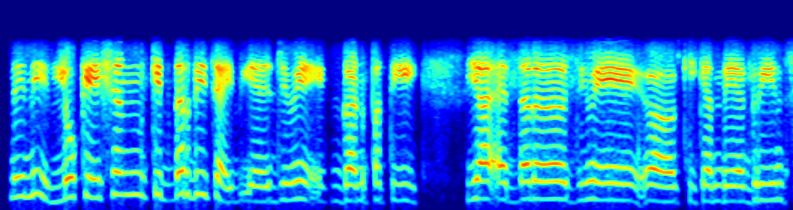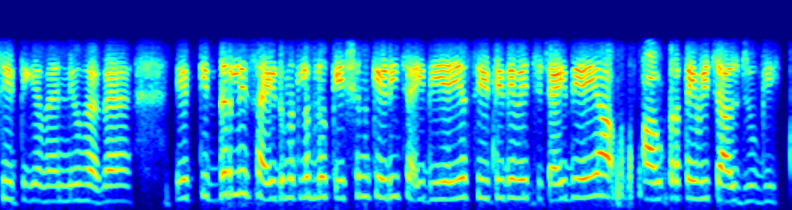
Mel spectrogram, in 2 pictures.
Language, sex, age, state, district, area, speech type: Punjabi, female, 30-45, Punjab, Bathinda, urban, conversation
